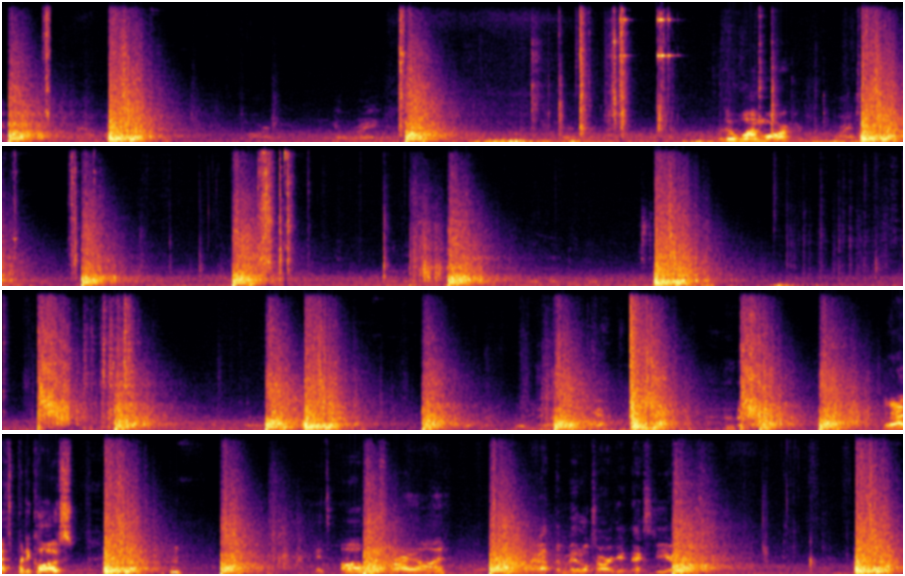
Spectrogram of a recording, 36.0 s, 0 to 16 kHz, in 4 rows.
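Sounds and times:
rifle gunshots echoing: 0:00.0 - 0:02.0, 0:04.0 - 0:04.6, 0:08.6 - 0:10.5, 0:11.3 - 0:12.0, 0:13.0 - 0:14.3, 0:15.5 - 0:16.3, 0:18.4 - 0:19.9, 0:20.6 - 0:26.8, 0:28.0 - 0:32.6, 0:33.6 - 0:34.4, 0:35.6 - 0:36.0.

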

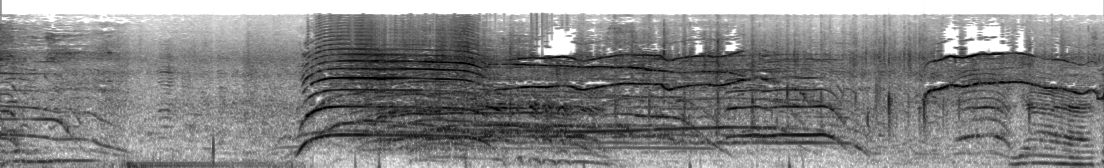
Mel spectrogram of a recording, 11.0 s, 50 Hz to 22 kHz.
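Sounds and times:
bass notes of music: 0:00.0 - 0:04.0
audience cheering and screaming: 0:02.8 - 0:11.0.

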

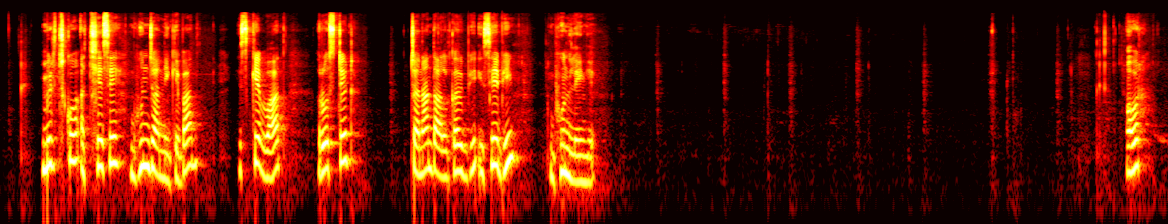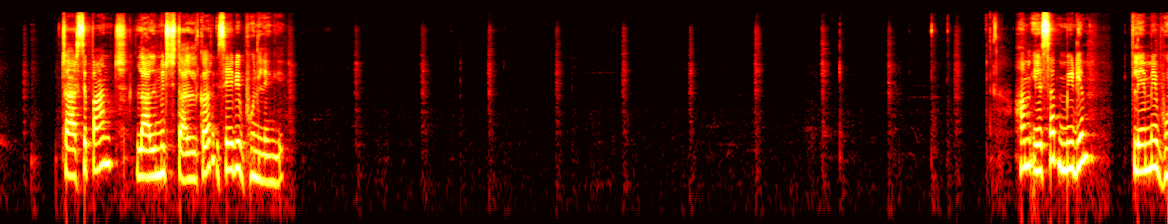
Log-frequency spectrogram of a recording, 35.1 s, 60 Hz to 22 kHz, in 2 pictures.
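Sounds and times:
faint ticks: 0:05.3 - 0:06.2, 0:08.9 - 0:14.1, 0:14.8 - 0:18.5, 0:23.8 - 0:25.2, 0:25.8 - 0:32.7.

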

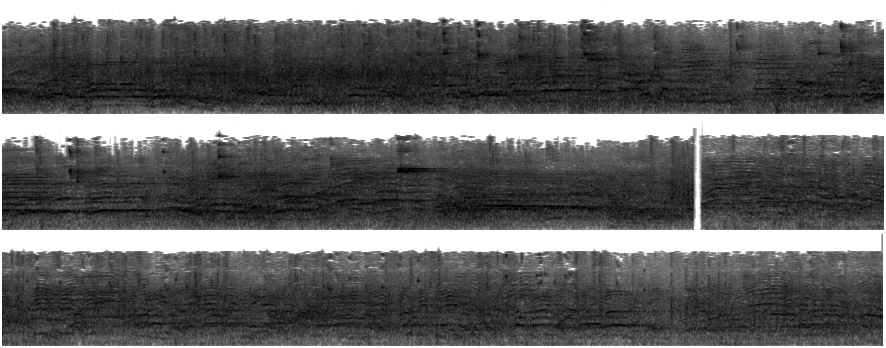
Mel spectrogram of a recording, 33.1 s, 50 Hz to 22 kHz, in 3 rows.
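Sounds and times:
many voices chattering: 0:00.0 - 0:33.0.

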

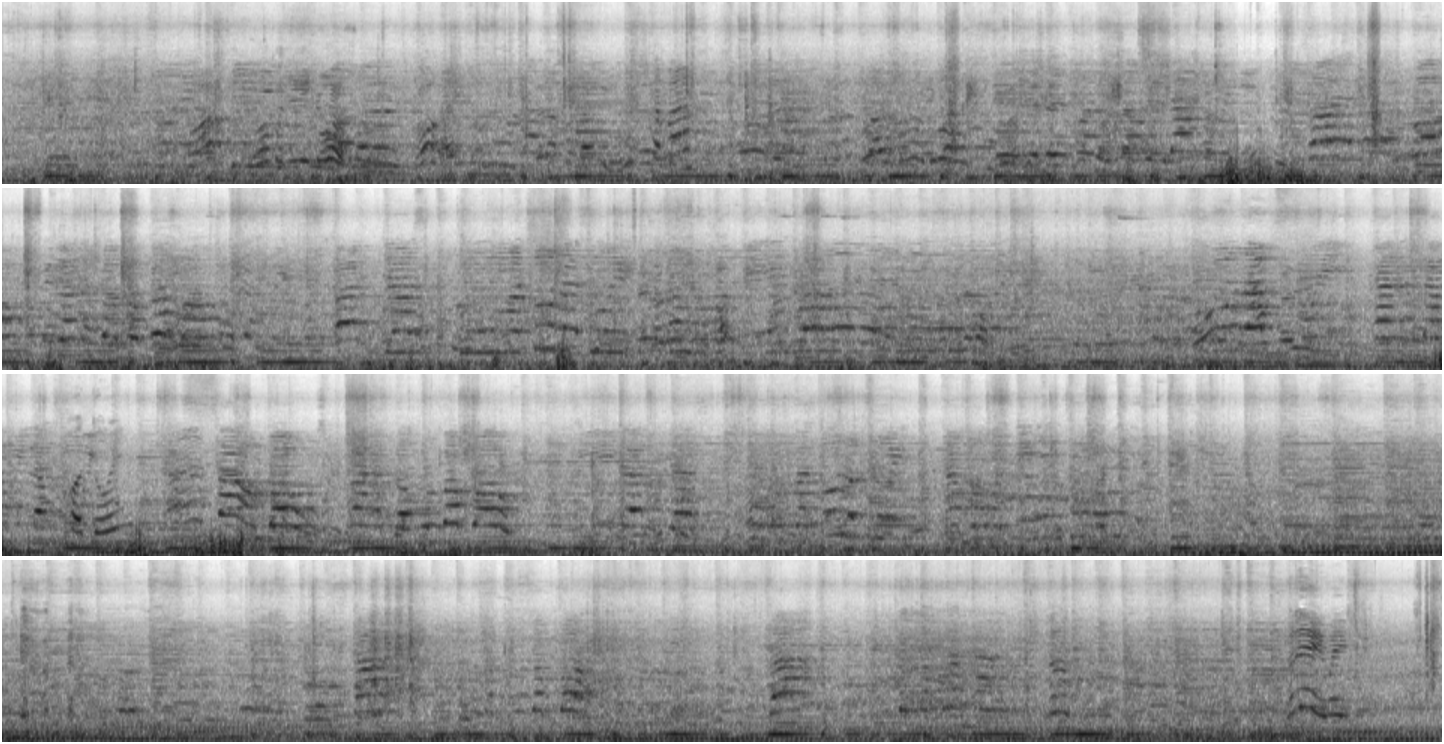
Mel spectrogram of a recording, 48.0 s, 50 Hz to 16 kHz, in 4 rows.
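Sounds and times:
children singing: 0:00.0 - 0:47.3
backing music: 0:00.0 - 0:48.0
small guitar playing: 0:00.0 - 0:48.0.

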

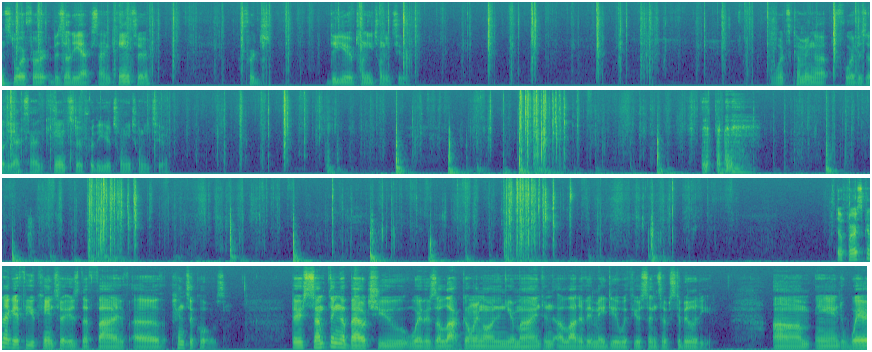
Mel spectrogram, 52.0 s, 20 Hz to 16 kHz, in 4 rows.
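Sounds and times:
cards being shuffled: 0:00.0 - 0:37.2.

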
